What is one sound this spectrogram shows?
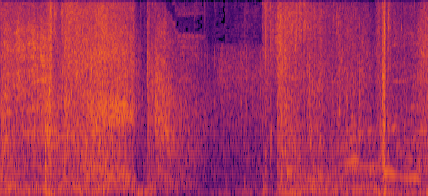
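A large mechanical creature clanks and thuds as it moves.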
